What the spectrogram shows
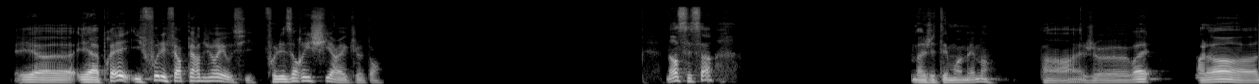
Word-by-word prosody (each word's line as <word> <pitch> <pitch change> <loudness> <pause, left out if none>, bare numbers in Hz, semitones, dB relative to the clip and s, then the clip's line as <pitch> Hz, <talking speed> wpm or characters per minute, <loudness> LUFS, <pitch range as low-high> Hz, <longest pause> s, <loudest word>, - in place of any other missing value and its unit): et 115 0 0
heu 105 -1 +1
et 115 0 +3
après, 110 - +5
il 125 - +1
faut 200 - +3
les 185 - +6
faire 160 -1 +1
perdurer 165 -1 +1
aussi. 100 -4 -6
Faut 130 - -2
les 125 +3 +3
enrichir 160 -3 0
avec 100 -1 -5
le 95 -2 -8
temps. 90 -2 -13 2.8
Non, - - +3
c'est - - -2
ça. - - -2 2.0
Bah, 105 -1 -1
j'étais 100 +2 -3
moi-même. 105 +5 -3 0.5
Enfin, 90 -2 -7
je 95 +2 -7
ouais, 120 +3 +1 0.4
voilà, 105 -1 +2
heu, - - -5
110 Hz, 130 wpm, -21 LUFS, 100-125 Hz, 2.8 s, les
